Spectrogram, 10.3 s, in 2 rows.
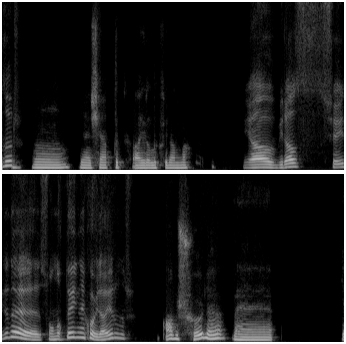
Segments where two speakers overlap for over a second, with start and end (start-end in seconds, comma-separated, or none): none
